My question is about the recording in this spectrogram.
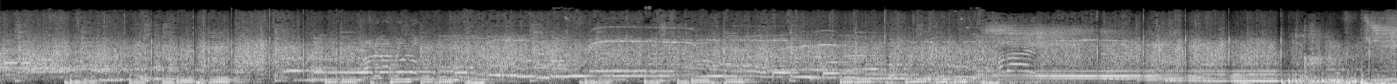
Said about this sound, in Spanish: Por eso, sin más mierdas, pido un aplauso para Pablo Ibarburu.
